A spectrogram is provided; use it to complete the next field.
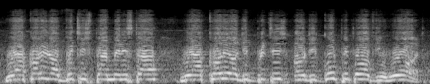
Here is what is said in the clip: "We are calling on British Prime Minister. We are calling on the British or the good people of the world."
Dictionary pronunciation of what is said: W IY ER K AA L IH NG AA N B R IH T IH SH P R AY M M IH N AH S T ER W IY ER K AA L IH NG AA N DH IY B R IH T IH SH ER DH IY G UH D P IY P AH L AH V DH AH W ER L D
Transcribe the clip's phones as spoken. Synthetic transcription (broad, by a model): W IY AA K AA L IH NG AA B R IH T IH SH P R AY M M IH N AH S T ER W IY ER K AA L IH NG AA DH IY B R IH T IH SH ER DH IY G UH D P IY P AH L AH V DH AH W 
